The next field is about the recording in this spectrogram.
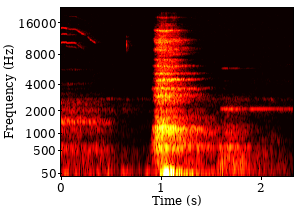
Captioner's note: exhales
